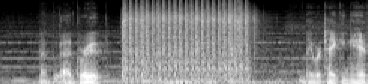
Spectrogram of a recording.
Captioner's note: gunfire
